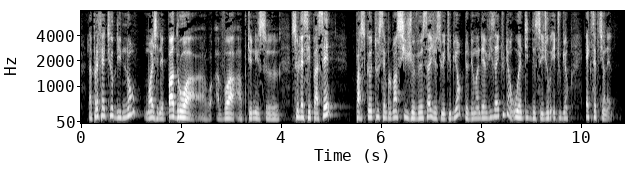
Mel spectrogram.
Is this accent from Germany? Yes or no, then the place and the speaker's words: no; Guinea; moved away as an adult; now in France; chez nous en Guinée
